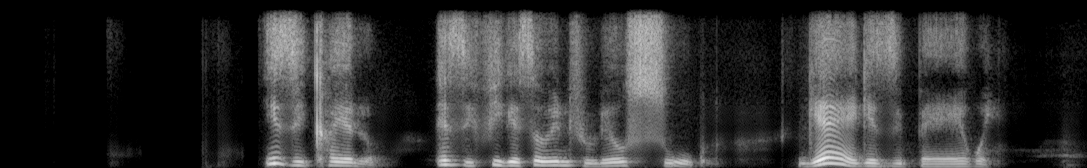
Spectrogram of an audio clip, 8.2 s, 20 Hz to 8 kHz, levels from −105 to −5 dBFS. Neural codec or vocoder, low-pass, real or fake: codec, 24 kHz, 0.5 kbps, DualCodec; 7.2 kHz; fake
